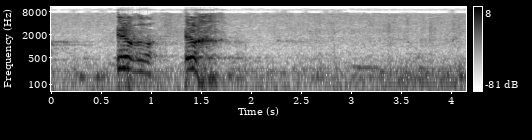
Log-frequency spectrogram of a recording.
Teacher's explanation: أدنى الحلق أي أقربه إلى اللسان وإلى الفم وآخر الحلقة عند أصل اللسان تخرج منه الغين والخاء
